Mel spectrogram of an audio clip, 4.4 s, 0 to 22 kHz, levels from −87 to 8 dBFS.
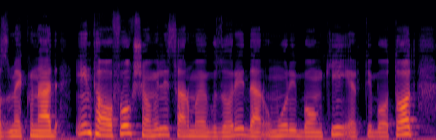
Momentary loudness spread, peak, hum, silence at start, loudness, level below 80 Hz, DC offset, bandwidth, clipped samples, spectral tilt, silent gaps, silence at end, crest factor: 7 LU; -10 dBFS; none; 0 s; -30 LUFS; -52 dBFS; under 0.1%; 13.5 kHz; under 0.1%; -7.5 dB/octave; none; 0 s; 18 dB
